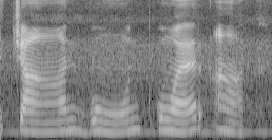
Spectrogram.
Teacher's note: जब किसी वर्ण का उच्चारण करते समय हवा मुंह के अलावा नासिका यानी कि मुंह के साथ साथ नाक से भी होती है, उन्हें हम अनुनासिक कहते हैं। तो इनका उच्चारण हम मुंह और नाक के जरिए किए,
